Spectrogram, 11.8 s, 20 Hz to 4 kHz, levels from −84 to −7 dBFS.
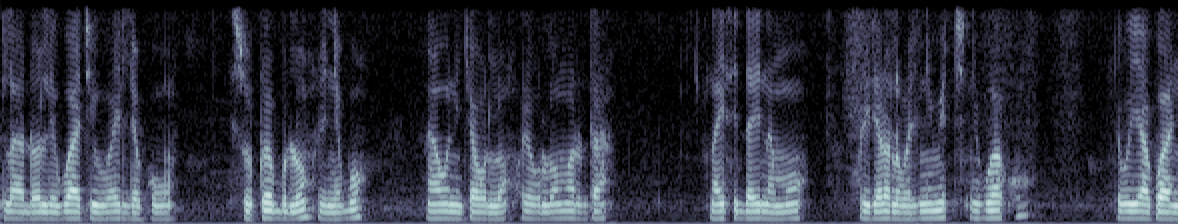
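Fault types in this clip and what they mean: There are no fault types in this clip, so there is nothing to explain.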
